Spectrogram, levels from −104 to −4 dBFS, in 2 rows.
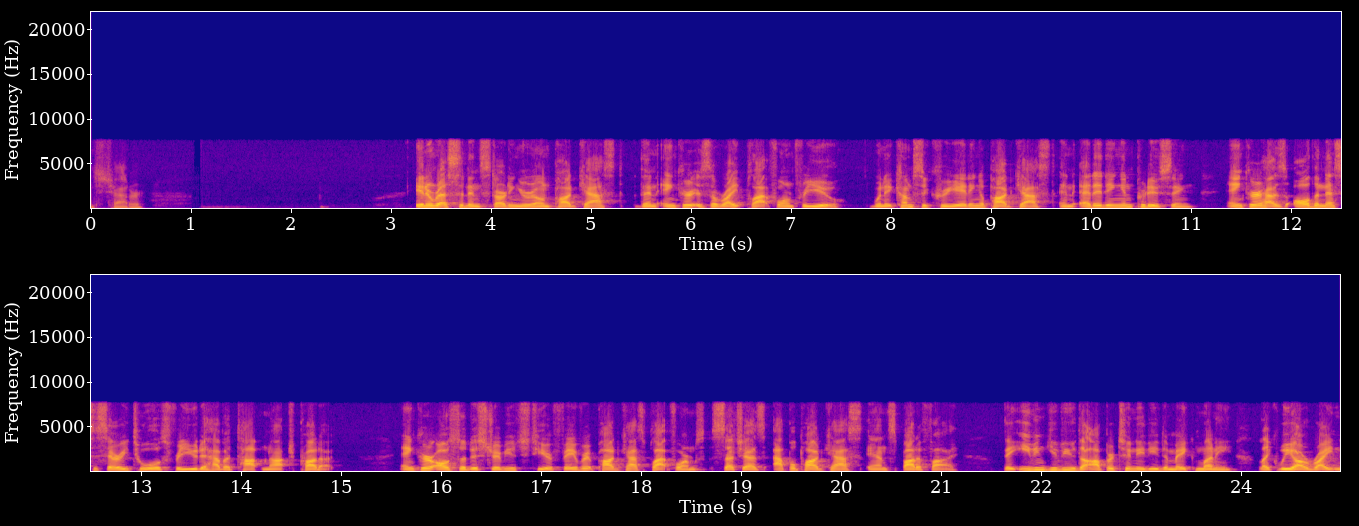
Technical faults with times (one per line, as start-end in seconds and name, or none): none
